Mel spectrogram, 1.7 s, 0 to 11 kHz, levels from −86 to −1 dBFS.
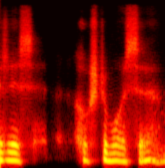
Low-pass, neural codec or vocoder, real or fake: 9.9 kHz; codec, 24 kHz, 0.9 kbps, WavTokenizer, large speech release; fake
